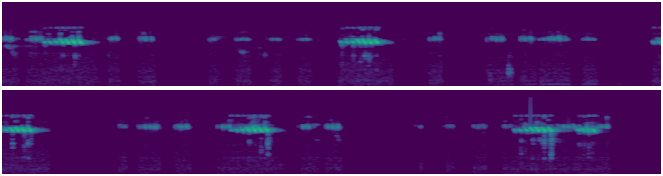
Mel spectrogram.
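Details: Katydid calling loudly from hiding in a vegetable garden: short buzzy, rasping bursts repeated every two to three seconds, with soft high ticking notes between them. No other sounds.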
